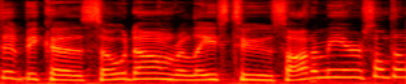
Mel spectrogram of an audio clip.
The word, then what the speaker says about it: Sodom: So I assume they censor his name or changed it because Sodom relates to sodomy or something like that.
